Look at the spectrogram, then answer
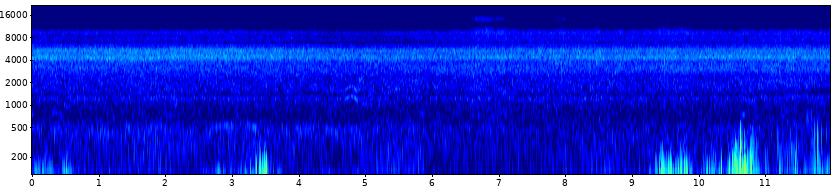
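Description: Only low wind rumble and a few dull thumps over a quiet outdoor hiss, with no animal calls.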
